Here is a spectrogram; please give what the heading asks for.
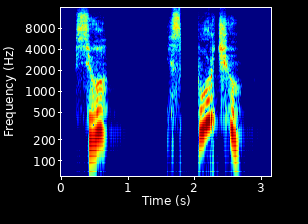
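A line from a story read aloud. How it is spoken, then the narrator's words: Whisper. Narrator (Russian): прошептала Клэри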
